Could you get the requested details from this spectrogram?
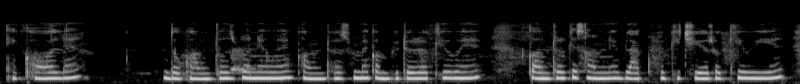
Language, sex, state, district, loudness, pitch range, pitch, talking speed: Hindi, female, Jharkhand, Sahebganj, -19 LUFS, 275-295 Hz, 285 Hz, 180 wpm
